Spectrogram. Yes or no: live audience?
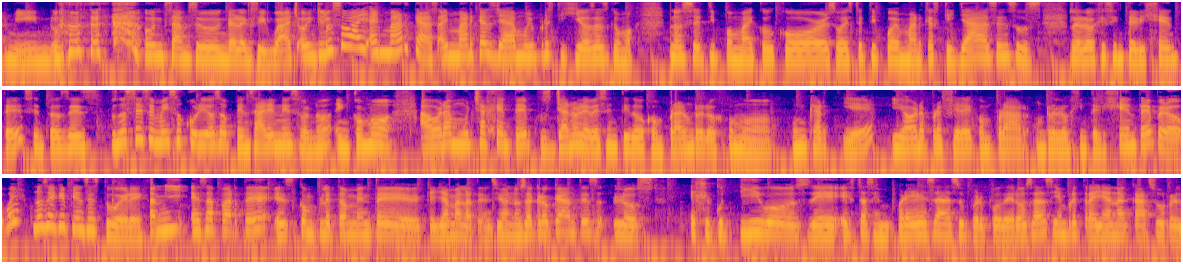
no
